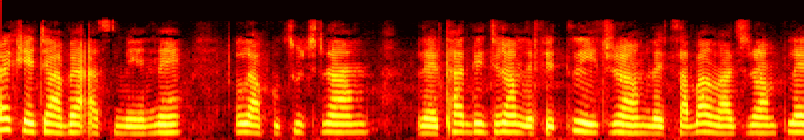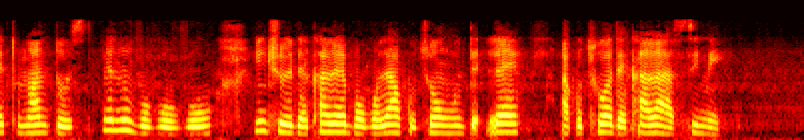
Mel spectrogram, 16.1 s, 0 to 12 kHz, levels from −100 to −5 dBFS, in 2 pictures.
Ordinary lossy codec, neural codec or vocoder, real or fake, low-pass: MP3, 48 kbps; codec, 16 kHz, 4 kbps, FreqCodec, smaller model; fake; 7.2 kHz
